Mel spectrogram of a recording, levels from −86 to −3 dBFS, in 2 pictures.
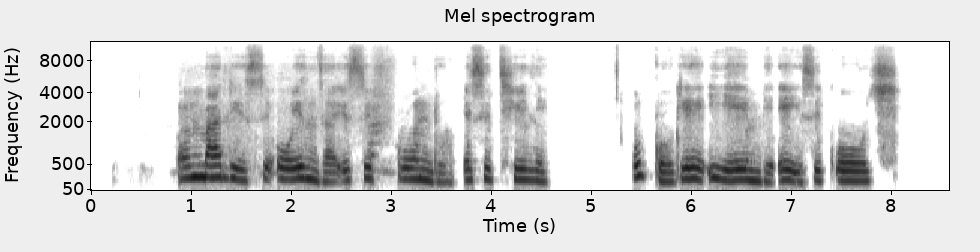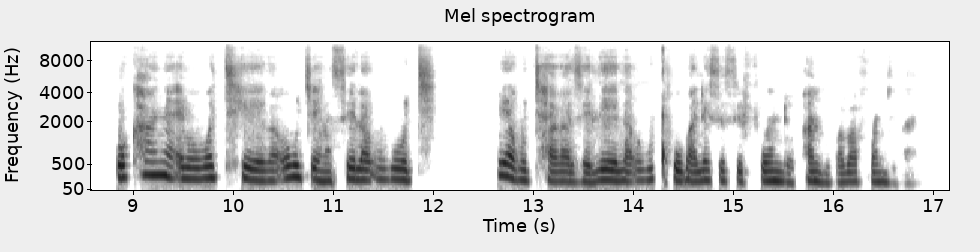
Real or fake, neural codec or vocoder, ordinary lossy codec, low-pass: fake; vocoder, 44.1 kHz, 128 mel bands, Pupu-Vocoder; Opus, 64 kbps; 10.8 kHz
